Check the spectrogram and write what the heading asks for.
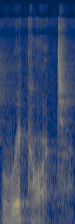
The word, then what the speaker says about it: Richard: If we're going to use the true German pronunciation, it is Richard.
